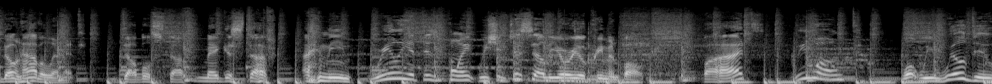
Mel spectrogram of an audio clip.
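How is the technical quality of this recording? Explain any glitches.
The recording has one recurring glitch: three tiny hard-edged dropouts at 2.63, 5.64 and 8.65 s. Each is a gap between chunks of about 7 ms, repeating every 3.0 s, where the audio was delivered in chunks with silence left at each join.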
